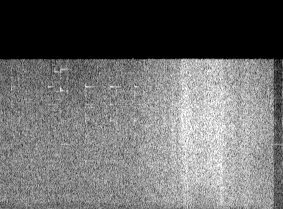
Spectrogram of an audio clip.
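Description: Surf breaking and washing over shore rocks in a continuous loud rush of water. It swells louder about three and a half seconds in, then cuts off abruptly near the end.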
